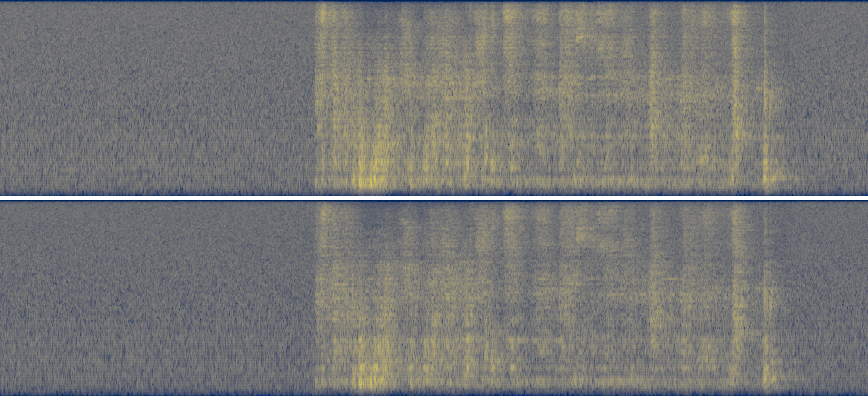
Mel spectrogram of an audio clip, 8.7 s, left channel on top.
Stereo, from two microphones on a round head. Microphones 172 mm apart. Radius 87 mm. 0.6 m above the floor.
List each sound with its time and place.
3.1 s a squeak: 15° left (ahead or behind), 2 m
